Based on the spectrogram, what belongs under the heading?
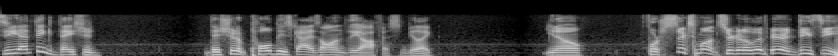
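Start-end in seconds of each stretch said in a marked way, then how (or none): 5.4-8.3 pitched-up, firm, commanding executive-style voice. Imitating an editor telling artists to live in the office: Dan DiDio impersonation. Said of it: "This is my Dan DiDio impersonation".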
